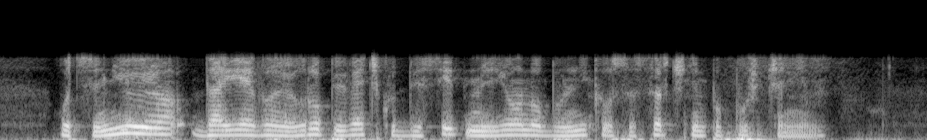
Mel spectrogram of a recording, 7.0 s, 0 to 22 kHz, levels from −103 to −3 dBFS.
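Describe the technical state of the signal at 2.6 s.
At 2.6 s, as throughout, the speech is grainy and rough, with nothing above 4.2 kHz. This is likely Opus compression at around 12 kbps: starved bands get noise-filled rather than emptied, so there is less MP3-style swirl.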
